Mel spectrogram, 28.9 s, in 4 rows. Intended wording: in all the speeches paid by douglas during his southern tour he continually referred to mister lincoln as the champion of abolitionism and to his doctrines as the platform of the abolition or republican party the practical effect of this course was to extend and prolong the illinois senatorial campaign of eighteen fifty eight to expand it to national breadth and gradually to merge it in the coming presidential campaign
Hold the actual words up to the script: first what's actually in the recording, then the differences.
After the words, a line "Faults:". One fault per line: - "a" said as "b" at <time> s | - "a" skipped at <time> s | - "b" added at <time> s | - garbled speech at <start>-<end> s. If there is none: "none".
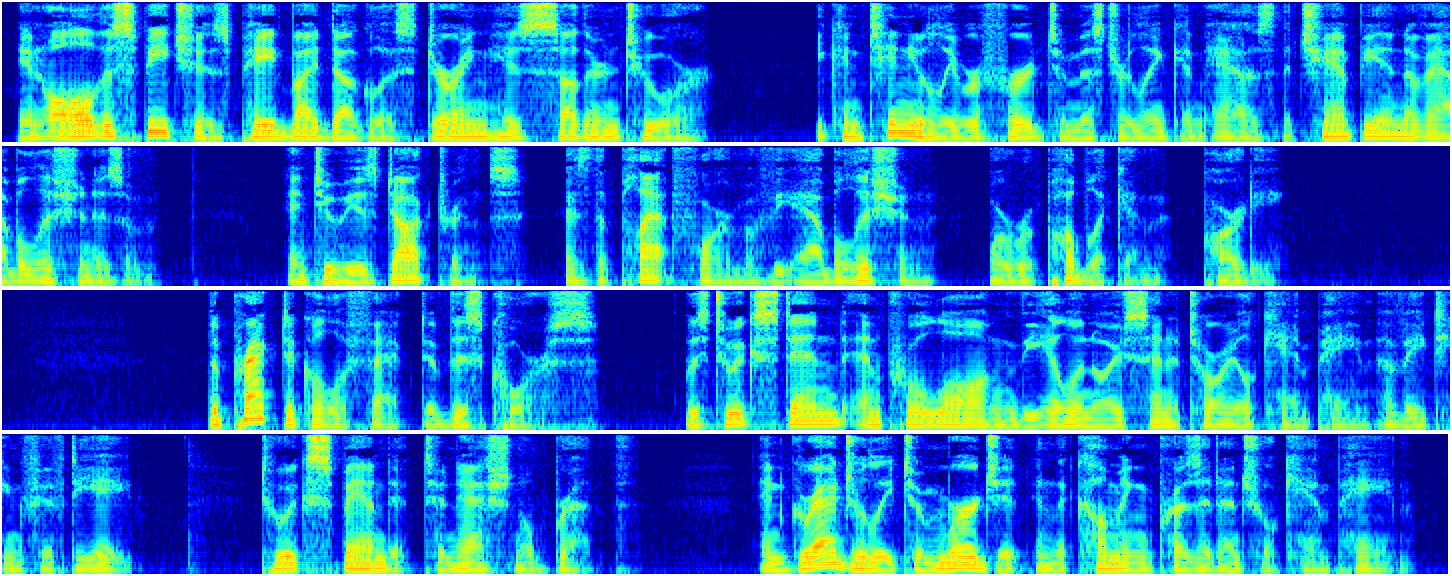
in all the speeches paid by douglas during his southern tour he continually referred to mister lincoln as the champion of abolitionism and to his doctrines as the platform of the abolition or republican party the practical effect of this course was to extend and prolong the illinois senatorial campaign of eighteen fifty eight to expand it to national breadth and gradually to merge it in the coming presidential campaign
Faults:
none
